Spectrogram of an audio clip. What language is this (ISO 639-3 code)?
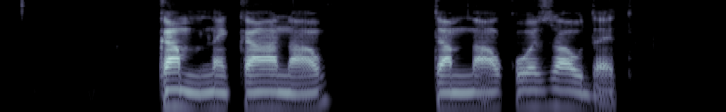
lav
